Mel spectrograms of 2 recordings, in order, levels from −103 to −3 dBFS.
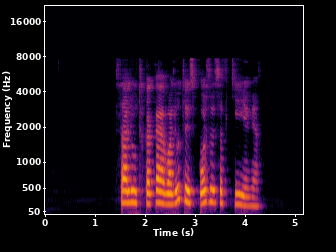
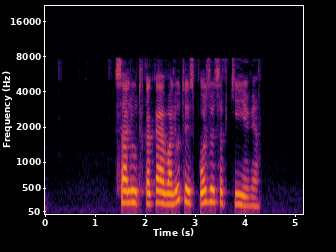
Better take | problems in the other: second | noise reduction (neural mask model DeepFilterNet 3)

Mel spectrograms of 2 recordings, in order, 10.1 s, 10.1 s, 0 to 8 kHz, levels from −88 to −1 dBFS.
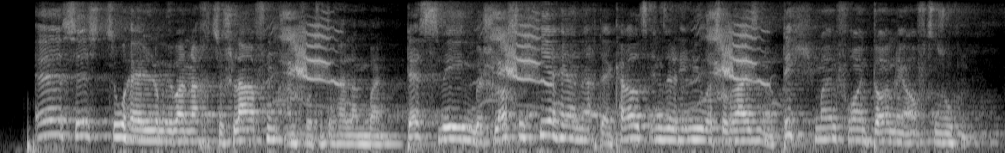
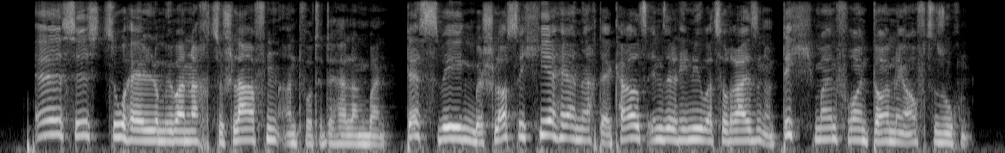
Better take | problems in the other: second | background sound (Meow); 9 dB below the speech // room echo; dies away in 2.1 s

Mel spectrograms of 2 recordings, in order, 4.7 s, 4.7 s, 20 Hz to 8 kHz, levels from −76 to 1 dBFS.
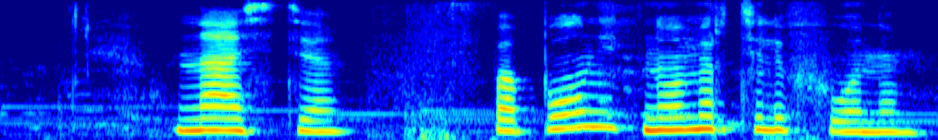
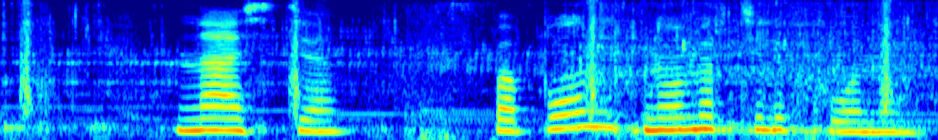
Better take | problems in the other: first | background sound (Toilet flush + Rattle); 13 dB below the speech

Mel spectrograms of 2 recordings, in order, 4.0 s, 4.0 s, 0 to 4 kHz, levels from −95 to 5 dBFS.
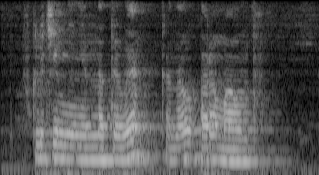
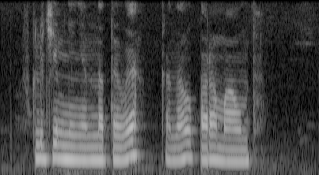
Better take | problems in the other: second | room echo; dies away in 0.6 s

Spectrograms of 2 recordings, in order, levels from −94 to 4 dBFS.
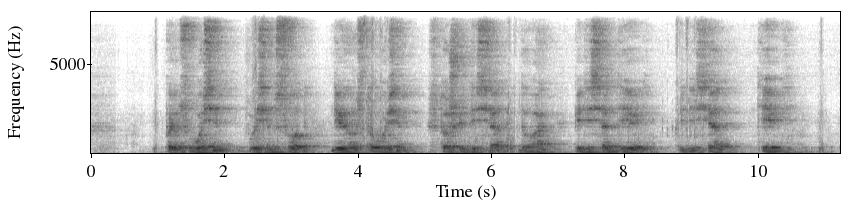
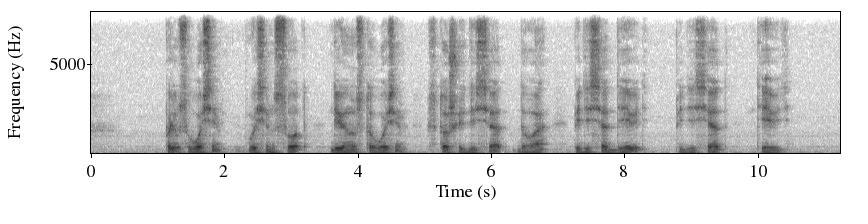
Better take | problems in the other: second | noise reduction (neural separator model SepFormer DNS4)

